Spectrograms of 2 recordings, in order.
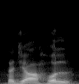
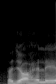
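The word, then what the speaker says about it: تجاهل: तजाहुल, तजाहले आरफाना पढ़ देते होते हैं, तजाहुले आरफाना, तजाहुल, ठीक है जी।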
